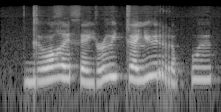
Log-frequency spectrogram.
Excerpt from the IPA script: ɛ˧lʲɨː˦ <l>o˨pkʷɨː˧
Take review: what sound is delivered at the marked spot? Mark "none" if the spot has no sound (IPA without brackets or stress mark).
r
